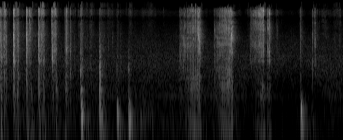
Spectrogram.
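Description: Tarot cards shuffled by hand, a quick run of crisp riffling slaps followed by longer sliding rasps and a final snap, close and fairly loud with no talking.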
